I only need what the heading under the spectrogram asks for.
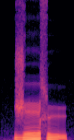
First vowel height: mid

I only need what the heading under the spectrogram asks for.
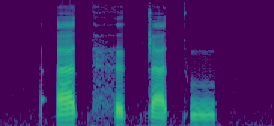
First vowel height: low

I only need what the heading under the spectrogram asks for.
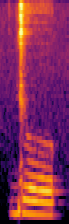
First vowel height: mid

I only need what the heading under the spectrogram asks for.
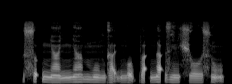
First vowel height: high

